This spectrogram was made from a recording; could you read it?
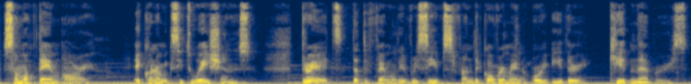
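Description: Student from Costa Rica, reads her script slowly, guitar bed under her. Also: medium pitch, fairly even intonation. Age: young adult. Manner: slow, earnest reading. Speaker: student podcaster. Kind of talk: scripted reading.

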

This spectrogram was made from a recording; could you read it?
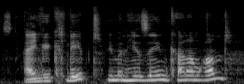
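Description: A man's voice: sits high, animated, moderate pace. A young man giving casual hands-on commentary as he works at an indoor bench, thinking aloud and muttering playfully to himself. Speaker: DIY electronics video host. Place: indoor workbench.

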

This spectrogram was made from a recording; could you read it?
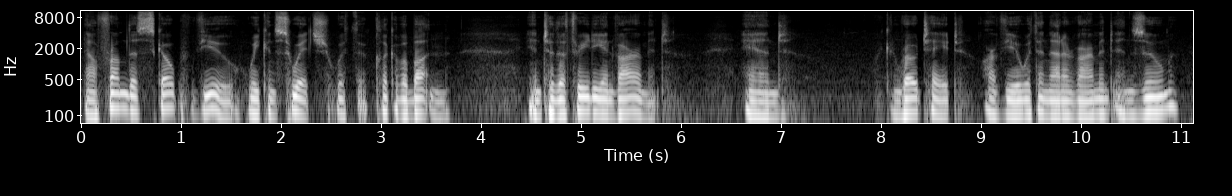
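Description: A man narrating a software demonstration as a researcher, explaining it in a halting, measured way. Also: lowish voice, fairly even intonation. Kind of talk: live demo narration of a computer animation.

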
